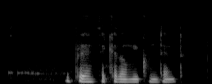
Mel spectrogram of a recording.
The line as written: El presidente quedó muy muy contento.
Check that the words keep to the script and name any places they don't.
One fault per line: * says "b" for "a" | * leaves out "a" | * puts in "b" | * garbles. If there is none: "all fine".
* leaves out "muy"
